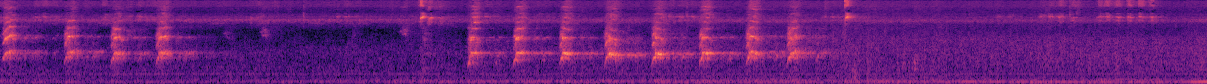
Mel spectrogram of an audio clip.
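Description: A puppy barking outdoors in the morning: two quick runs of sharp, high yaps, a handful first and then a longer string, moderately close over a faint background of insects.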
